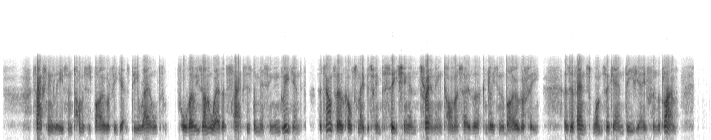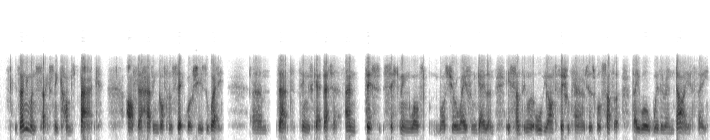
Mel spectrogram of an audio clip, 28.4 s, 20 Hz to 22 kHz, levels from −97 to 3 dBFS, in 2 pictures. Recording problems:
phone-call audio

